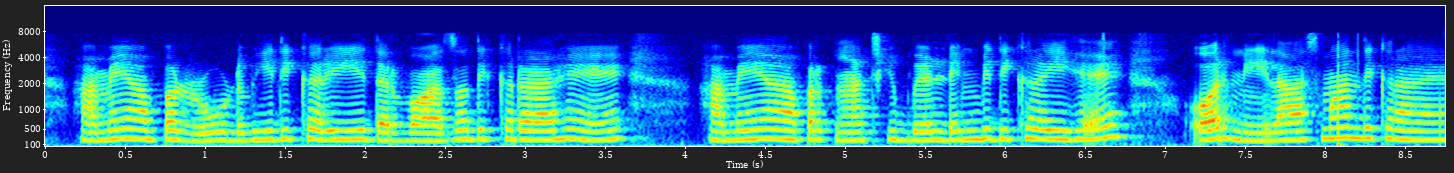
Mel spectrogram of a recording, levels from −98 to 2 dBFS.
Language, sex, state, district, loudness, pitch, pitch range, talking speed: Hindi, female, Maharashtra, Aurangabad, -30 LUFS, 230 Hz, 220-245 Hz, 190 wpm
